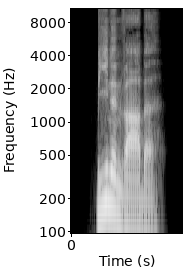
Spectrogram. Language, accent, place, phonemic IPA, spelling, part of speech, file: German, Germany, Berlin, /ˈbiːnənˌvaːbə/, Bienenwabe, noun, De-Bienenwabe.ogg
- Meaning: honeycomb (structure of cells made by bees)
